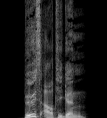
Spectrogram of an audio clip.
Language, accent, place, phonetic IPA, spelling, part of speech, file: German, Germany, Berlin, [ˈbøːsˌʔaːɐ̯tɪɡn̩], bösartigen, adjective, De-bösartigen.ogg
- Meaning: inflection of bösartig: 1. strong genitive masculine/neuter singular 2. weak/mixed genitive/dative all-gender singular 3. strong/weak/mixed accusative masculine singular 4. strong dative plural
